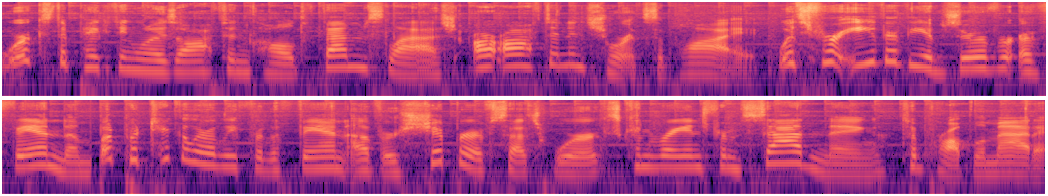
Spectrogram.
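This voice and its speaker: A fairly high-voiced woman talks fairly quickly with hardly any pauses and very wide pitch swings, in a dry sound with no echo and light background noise. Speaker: fandom video essayist. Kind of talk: video essay narration. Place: home room.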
